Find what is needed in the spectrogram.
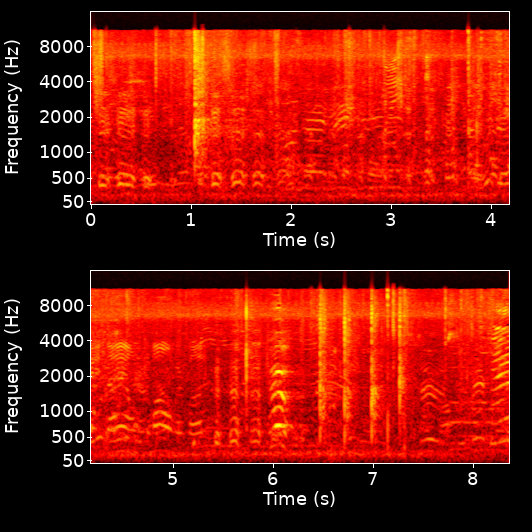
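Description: A softball bat cracks against the ball about a second in, amid shouting and chatter from players on the field, with the loudest shout about six seconds in.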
